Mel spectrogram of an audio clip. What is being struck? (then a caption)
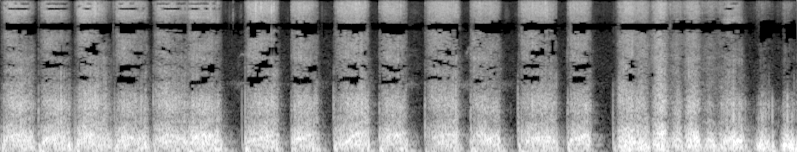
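Woven fabric sofa upholstery. Long blue nails scratch fast and aggressively across grey-brown, textured, padded woven sofa fabric. The result is a coarse, rasping scuff heavy in the low range, coming in quick back-and-forth bursts with brief silent gaps. It ends in a denser, unbroken stretch of scratching.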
